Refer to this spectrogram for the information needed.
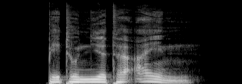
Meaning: inflection of einbetonieren: 1. first/third-person singular preterite 2. first/third-person singular subjunctive II
- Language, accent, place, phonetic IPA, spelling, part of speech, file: German, Germany, Berlin, [betoˌniːɐ̯tə ˈaɪ̯n], betonierte ein, verb, De-betonierte ein.ogg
